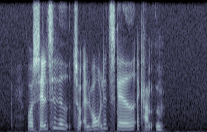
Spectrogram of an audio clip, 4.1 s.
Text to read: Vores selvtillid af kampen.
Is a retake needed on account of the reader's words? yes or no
yes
